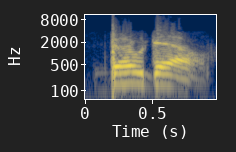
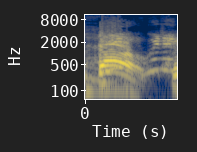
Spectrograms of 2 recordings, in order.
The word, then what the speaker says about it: Dodell: Dodell. – Dodell. – No, Dodell. D like in dough, like money, you know, bread.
